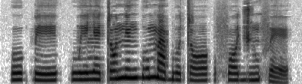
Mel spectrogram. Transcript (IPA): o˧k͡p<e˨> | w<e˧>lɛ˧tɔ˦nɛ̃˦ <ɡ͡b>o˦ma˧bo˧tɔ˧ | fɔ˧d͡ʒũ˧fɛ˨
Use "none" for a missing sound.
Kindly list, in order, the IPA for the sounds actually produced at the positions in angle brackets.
e˧, e˧, ɡ͡b

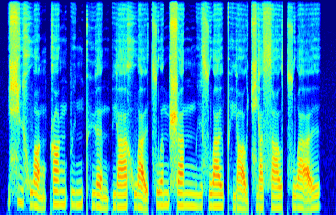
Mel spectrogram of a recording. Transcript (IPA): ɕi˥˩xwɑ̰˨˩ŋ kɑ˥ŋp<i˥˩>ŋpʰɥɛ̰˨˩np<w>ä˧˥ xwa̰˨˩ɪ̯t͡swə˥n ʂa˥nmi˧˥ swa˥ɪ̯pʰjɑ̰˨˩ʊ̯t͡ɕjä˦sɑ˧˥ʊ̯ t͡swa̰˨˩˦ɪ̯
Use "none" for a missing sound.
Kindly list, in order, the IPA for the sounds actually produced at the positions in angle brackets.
i˧˥, j

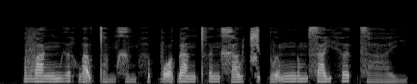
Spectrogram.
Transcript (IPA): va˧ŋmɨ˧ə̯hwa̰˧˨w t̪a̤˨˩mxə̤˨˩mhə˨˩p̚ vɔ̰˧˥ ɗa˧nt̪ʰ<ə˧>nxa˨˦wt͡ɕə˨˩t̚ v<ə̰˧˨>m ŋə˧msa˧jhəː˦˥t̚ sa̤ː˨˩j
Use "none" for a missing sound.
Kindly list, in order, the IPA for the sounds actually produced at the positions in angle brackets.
ə˧, ə̰˧˥

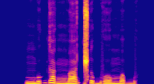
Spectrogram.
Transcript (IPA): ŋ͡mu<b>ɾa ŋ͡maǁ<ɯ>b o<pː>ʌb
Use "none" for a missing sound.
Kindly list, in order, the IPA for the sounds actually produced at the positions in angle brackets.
ɡ, ɯ, m

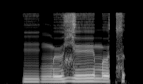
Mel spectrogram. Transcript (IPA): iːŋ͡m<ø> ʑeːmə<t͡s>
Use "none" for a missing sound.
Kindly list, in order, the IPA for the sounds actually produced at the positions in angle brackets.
ø, t͡s

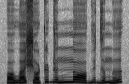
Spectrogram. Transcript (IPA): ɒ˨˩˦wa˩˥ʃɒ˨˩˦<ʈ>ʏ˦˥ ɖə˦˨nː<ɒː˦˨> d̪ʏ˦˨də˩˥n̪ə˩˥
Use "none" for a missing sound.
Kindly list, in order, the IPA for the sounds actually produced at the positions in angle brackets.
ʈ, ɒː˦˨

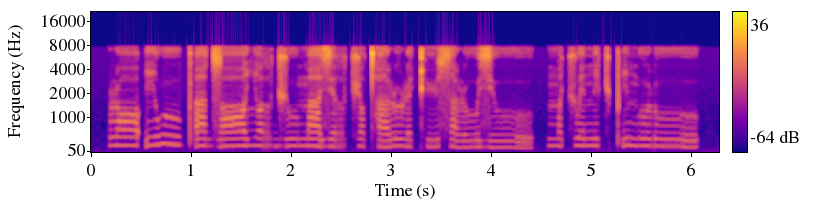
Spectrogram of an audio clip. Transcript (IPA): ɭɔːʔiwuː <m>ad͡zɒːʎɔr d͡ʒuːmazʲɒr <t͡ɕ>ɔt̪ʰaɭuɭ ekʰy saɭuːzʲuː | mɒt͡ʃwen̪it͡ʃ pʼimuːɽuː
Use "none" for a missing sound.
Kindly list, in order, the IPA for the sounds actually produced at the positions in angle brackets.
pʼ, t͡ʃ

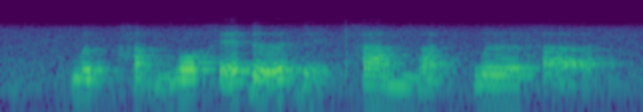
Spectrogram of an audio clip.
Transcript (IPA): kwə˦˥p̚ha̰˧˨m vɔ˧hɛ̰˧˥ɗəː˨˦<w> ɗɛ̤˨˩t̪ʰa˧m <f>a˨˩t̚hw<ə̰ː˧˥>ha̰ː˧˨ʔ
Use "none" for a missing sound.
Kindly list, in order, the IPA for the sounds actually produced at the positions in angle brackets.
none, v, əː˧

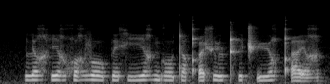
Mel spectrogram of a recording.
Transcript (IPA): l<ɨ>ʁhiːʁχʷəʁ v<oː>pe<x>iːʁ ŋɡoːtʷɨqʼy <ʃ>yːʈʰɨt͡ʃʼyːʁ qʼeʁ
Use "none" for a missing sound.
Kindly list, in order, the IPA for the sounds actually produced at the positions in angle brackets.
ɨ, oː, x, ʃ

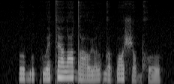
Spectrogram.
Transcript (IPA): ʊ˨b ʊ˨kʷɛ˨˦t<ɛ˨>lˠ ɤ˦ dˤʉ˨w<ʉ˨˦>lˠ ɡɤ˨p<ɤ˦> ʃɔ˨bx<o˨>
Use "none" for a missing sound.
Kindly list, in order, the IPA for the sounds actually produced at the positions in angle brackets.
ɛ˦, ʉ˨˦, ɔ˦, o˨

